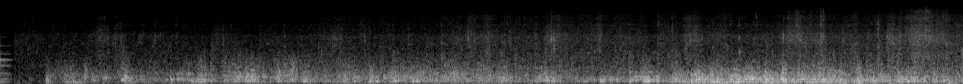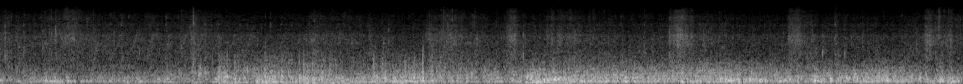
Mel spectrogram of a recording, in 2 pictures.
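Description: Low, rumbling wind noise that fades in over the first seconds and grows louder about seven seconds in, with faint scattered ticks above it.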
